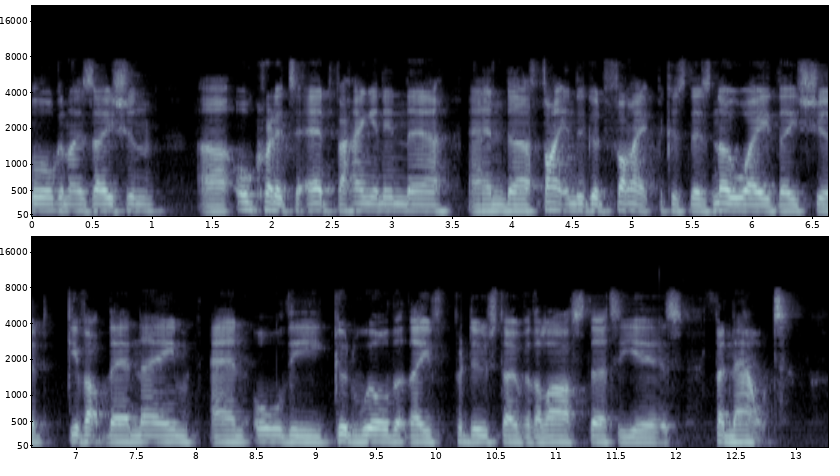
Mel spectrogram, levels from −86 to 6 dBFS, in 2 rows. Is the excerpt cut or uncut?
cut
